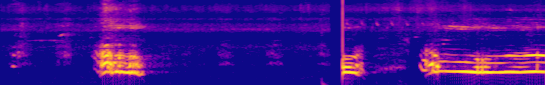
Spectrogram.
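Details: Coonhound in training to hunt raccoons, giving a short harmonic bawl, a brief yelp, then a long steady howl held near one pitch for about a second; quiet pauses between calls.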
